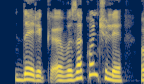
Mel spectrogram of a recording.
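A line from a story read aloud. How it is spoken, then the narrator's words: Even tone. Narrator (Russian): ровным тоном спросил Кристофер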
